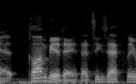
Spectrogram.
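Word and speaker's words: Columbidae: They're the same, like, Columbia Day, right? Or I'm not sure how you say it. Columbia Day.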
